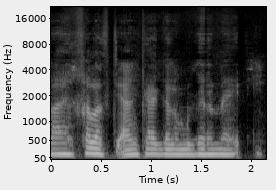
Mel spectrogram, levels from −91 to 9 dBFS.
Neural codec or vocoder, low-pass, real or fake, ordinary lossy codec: codec, 44.1 kHz, 3.4 kbps, Pupu-Codec; none; fake; none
